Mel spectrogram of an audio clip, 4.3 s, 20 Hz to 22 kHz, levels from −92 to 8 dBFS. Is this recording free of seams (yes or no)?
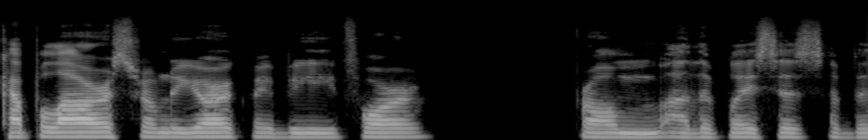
yes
